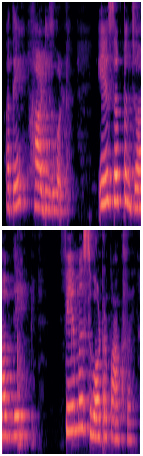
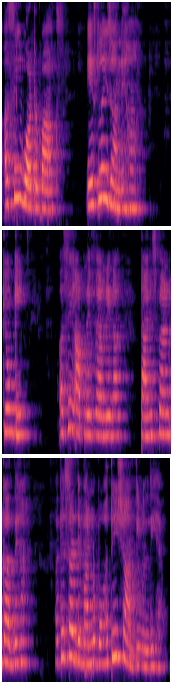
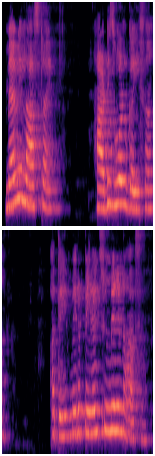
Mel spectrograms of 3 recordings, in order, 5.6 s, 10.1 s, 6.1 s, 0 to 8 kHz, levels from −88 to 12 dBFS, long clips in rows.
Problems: background sounds at intervals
